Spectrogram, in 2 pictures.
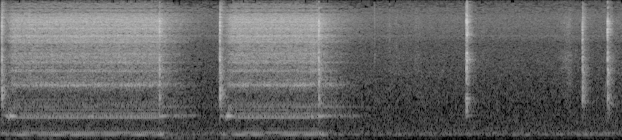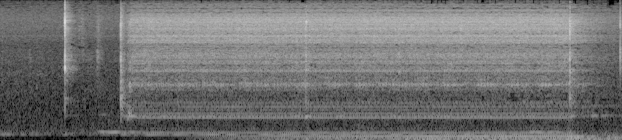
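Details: Bench grinder after strip-down, previously crunchy-sounding bearings: steady smooth hum with a clean even whine, brief stop, then spins back up evenly; running normally after repair.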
